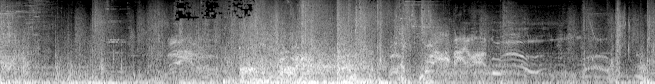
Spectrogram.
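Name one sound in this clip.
Game spell effects crackle and blast during a fight.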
